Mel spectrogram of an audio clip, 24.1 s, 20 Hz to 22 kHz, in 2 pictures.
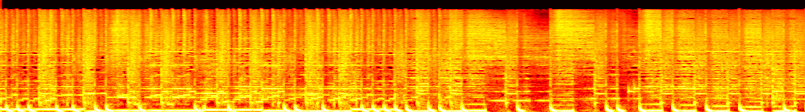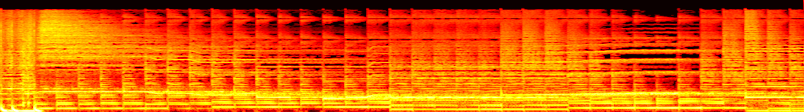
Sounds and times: drums 0.0 - 16.7
bass 0.0 - 24.1
synth 0.0 - 24.1
drums 22.6 - 24.1

